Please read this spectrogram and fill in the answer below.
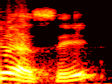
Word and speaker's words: स: स में जीभ को हम दोनों दांतों के ऊपर के जबड़ों के बीच में, दांतों के बीच में हम लाते हैं, तब जाकर इसका उच्चारण निकलता है स।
